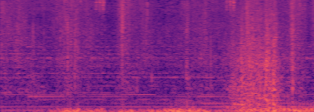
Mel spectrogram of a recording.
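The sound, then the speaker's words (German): Quick, heavy footsteps thud as a paraglider pilot wearing his wing breaks into a run to take off, the pace picking up while a rushing, rustling noise builds toward the end. “Mit bestimmten Schritten läuft Kari los”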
